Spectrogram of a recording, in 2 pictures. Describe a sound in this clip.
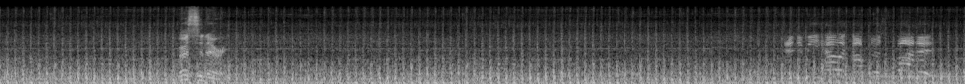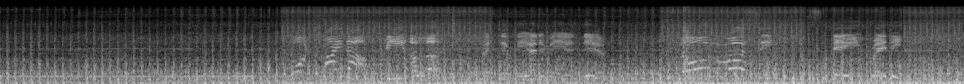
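Helicopter rotor blades thump steadily and loudly.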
